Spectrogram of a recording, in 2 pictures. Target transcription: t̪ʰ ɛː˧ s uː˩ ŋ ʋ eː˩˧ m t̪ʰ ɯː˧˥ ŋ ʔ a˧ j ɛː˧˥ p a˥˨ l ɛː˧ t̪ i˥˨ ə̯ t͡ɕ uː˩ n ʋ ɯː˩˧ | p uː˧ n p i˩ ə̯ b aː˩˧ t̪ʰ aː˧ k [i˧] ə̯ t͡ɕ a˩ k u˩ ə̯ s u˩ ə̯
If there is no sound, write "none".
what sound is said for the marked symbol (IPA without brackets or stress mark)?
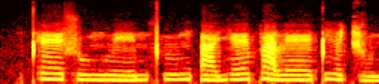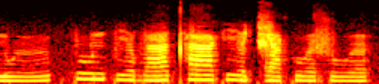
i˧˩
